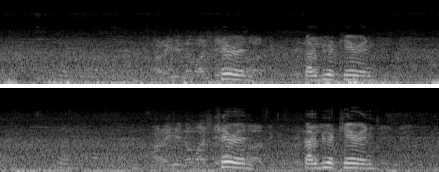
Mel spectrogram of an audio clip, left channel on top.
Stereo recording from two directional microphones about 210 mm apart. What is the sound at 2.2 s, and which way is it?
Speech, 20° right (ahead or behind).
